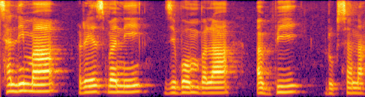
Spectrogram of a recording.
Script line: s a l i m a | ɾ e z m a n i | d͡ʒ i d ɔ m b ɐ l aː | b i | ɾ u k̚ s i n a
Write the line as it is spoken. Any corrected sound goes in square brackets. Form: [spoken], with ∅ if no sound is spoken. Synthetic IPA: s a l i m a | ɾ e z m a n i | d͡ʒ i [b] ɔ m b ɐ l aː | b i | ɾ u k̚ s [a] n a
